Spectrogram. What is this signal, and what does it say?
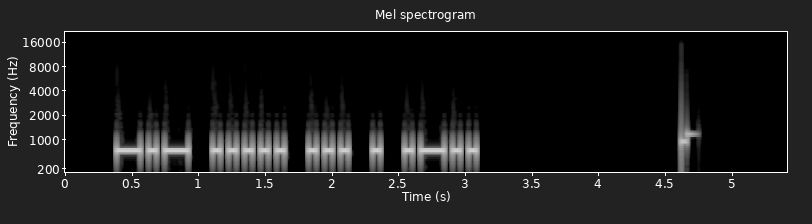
Morse code, heard as a keyed tone, about 20 wpm, 700 Hz. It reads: K5SEL
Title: USA Call Signs - 5 Characters - 4x Character Spacing - 20wpm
